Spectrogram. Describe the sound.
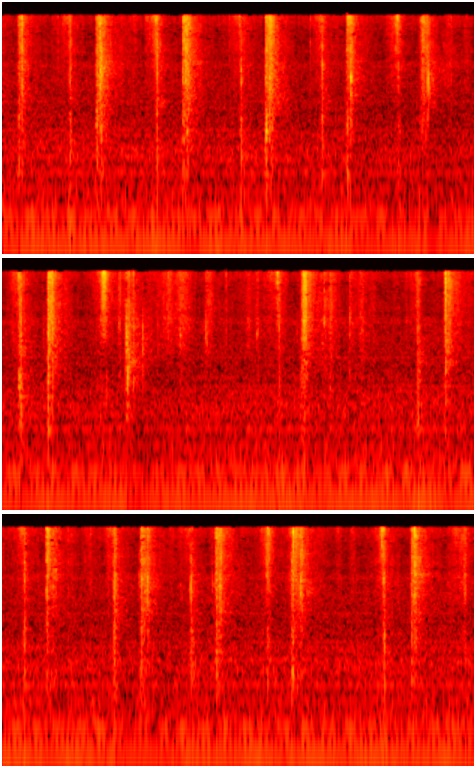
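Tarot cards being shuffled during a reading: many crisp, sharp riffling snaps repeating steadily for about twelve seconds over a low, constant hum, with no talk.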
